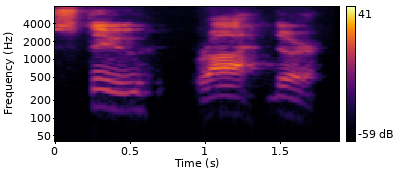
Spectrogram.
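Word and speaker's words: Stiùireadair: All that, and then below it they had a pronunciation for it. It says Stu Ra Dur.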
